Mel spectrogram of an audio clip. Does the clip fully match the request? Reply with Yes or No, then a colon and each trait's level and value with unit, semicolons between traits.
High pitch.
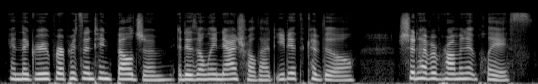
Yes: high, 235 Hz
